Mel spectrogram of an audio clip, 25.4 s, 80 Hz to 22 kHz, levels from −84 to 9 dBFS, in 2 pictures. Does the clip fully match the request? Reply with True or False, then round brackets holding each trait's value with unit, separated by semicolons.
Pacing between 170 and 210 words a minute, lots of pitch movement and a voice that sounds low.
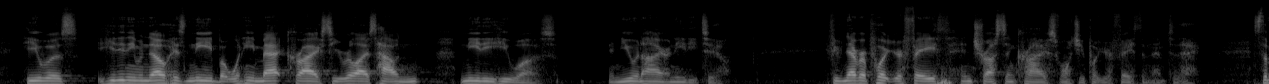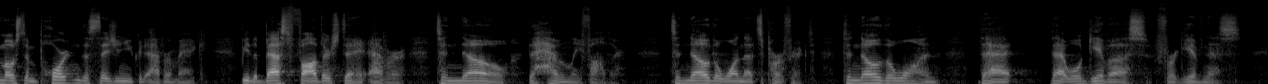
False (190 wpm; 3.4 semitones; 115 Hz)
